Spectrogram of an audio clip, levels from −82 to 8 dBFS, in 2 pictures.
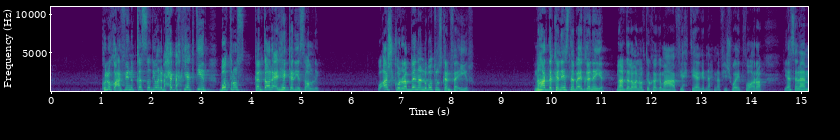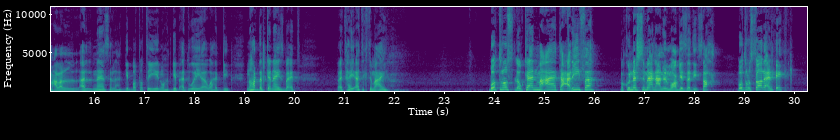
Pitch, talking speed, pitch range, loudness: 210 Hz, 135 wpm, 180-245 Hz, -22 LUFS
